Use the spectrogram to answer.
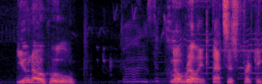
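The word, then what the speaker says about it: Yeenoghu: is you know who well that is apparently how it's actually pronounced by the way you know who no really that's his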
